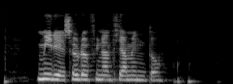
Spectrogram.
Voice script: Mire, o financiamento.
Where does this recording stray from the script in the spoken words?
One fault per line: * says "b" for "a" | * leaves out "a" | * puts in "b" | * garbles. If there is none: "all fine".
* puts in "sobre"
